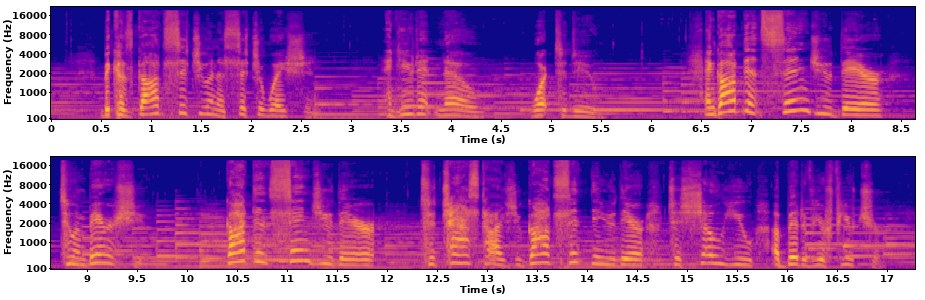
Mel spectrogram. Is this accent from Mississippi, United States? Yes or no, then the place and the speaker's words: yes; Mississippi, United States; I said, Jean George, because I'm from Mississippi. So you don't even say the two S's in Mississippi.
